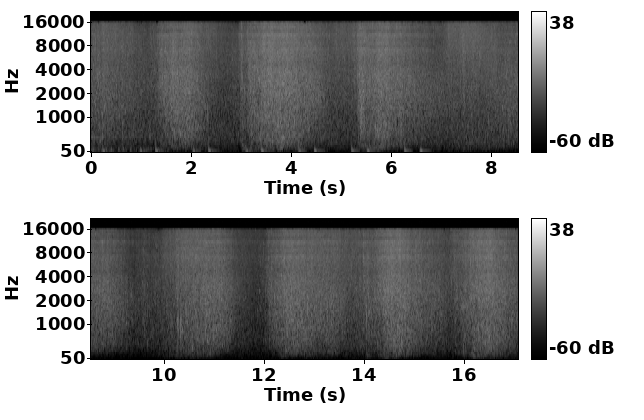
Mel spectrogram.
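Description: Waves wash up on a shore in slow swells.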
